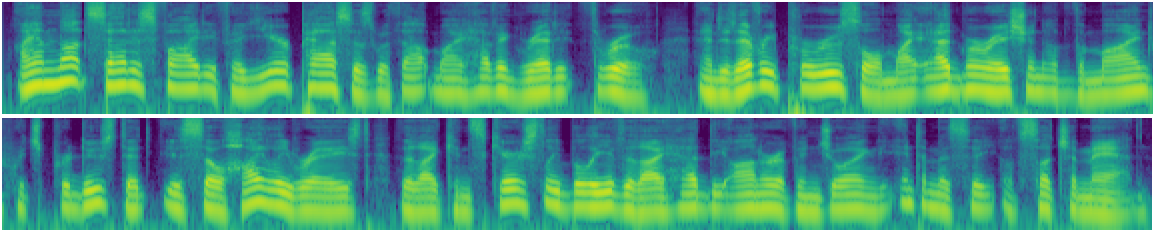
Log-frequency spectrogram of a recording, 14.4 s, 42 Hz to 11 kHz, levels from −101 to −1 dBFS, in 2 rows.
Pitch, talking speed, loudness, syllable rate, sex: 130 Hz, 200 wpm, -18 LUFS, 5.4 syllables/s, male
